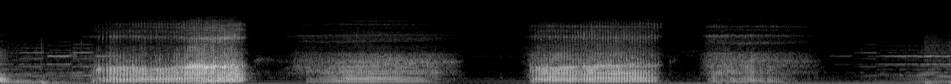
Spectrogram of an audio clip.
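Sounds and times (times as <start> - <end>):
speech: 0.9 - 1.2
man snoring loudly in his sleep: 0.9 - 8.2.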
